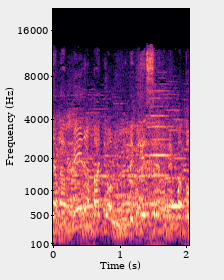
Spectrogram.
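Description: A man talking close to the microphone in Portuguese over the chatter of a roomful of people, with music playing steadily in the background.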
